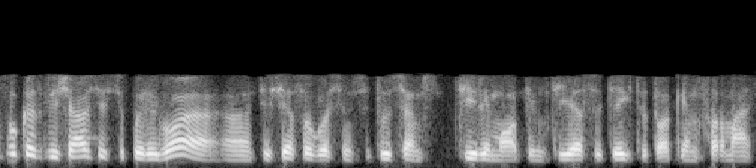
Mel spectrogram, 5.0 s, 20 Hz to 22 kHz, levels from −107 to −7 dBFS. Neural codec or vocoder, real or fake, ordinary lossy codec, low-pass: none; real; MP3, 32 kbps; 3.6 kHz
